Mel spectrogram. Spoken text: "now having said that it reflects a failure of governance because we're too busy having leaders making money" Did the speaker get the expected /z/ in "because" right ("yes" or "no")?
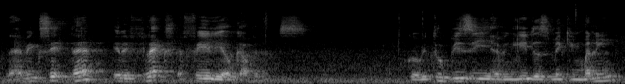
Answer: no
